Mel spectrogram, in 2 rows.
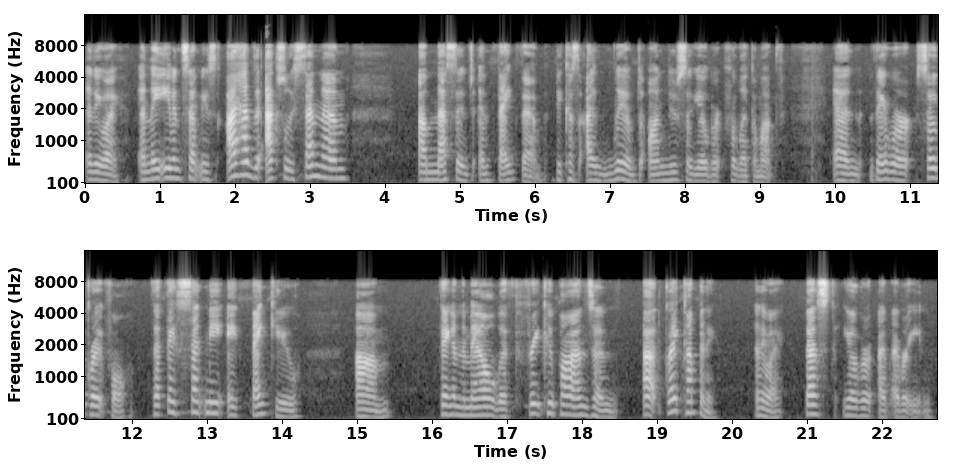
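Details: Adult woman with myasthenia gravis since age 8, lifelong swallowing and talking problems and double vision, speaking without her speech appliance; hypernasal dysarthria, understandable but not perfectly.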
